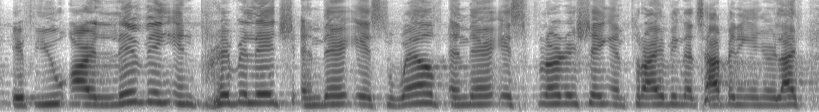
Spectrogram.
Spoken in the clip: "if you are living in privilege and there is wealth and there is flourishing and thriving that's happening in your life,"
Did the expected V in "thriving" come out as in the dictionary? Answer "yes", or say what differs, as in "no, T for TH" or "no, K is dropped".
yes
